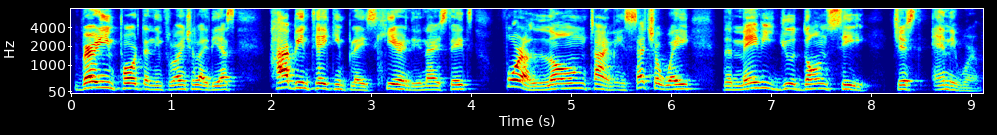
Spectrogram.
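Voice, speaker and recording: Earnest man from Peru, slightly high voice. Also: animated, normal speed. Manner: earnest, with frequent restarts and repetition. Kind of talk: direct-to-camera talk.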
